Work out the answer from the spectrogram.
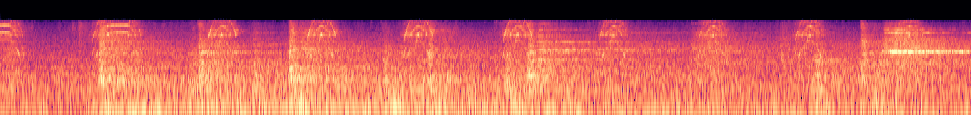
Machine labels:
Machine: slide rail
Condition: abnormal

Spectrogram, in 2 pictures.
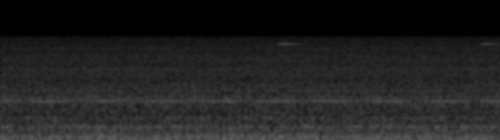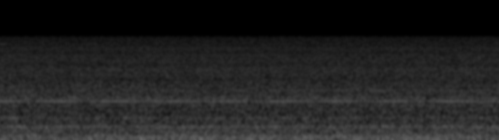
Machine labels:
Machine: fan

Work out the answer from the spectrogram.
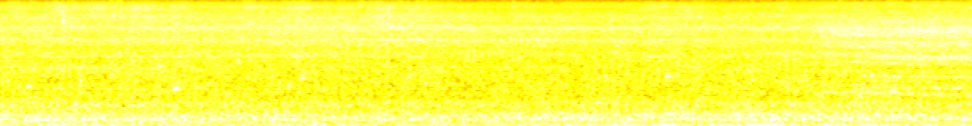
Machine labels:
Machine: pump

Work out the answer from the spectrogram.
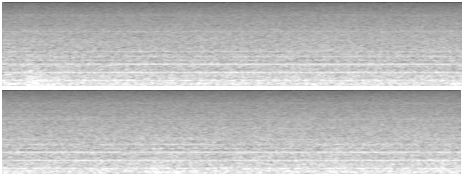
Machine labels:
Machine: fan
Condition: normal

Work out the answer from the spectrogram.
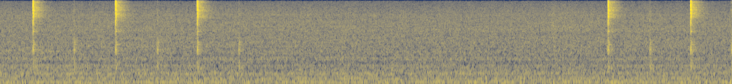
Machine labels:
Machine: valve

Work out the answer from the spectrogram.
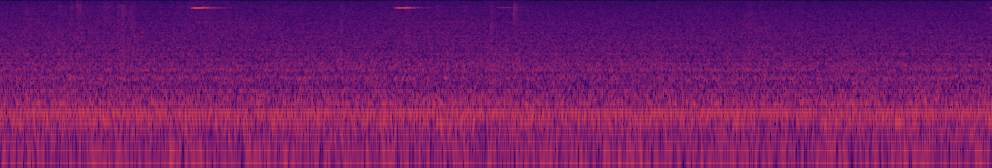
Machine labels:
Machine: fan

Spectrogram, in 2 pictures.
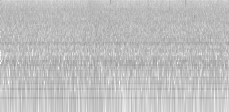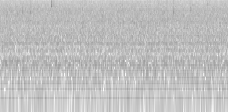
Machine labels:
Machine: pump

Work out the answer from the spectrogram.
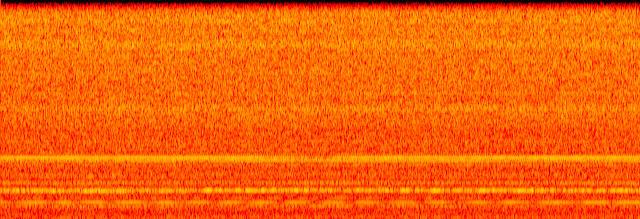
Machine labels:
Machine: pump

